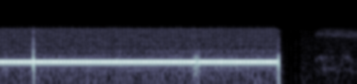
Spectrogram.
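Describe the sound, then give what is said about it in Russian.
Telephone ringback tone while a call connects to an operator: one steady, single-pitched tone held for about two seconds, then cut off into silence. “Для соединения с оператором оставайтесь на линии. Выполняется соединение с оператором.”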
